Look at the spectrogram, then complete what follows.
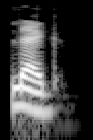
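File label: "leg", British English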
